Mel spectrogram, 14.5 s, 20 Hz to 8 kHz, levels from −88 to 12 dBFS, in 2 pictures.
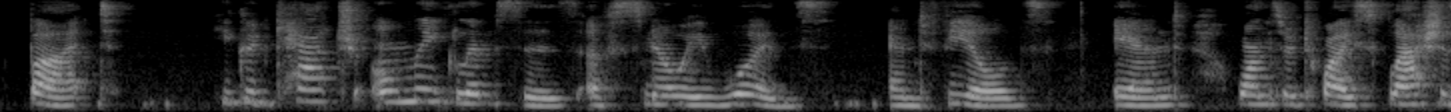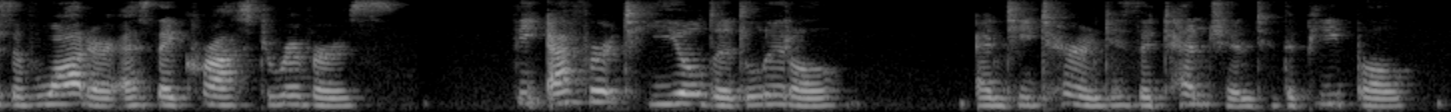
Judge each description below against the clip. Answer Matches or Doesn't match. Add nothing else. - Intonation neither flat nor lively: Matches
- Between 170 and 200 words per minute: Doesn't match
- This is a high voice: Matches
